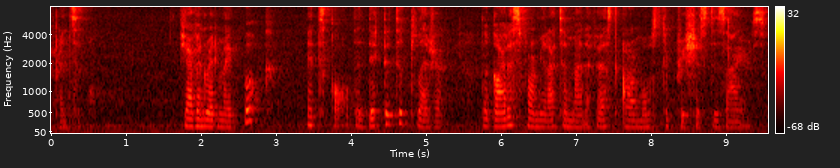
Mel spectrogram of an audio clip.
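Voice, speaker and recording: Amid audible room echo, a woman with a very deep, low pitch speaks with ordinary pitch variation and long, frequent pauses. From small African island country. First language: not English. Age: 40s. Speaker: spiritual healer and coach. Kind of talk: spiritual teaching monologue. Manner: mellow.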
